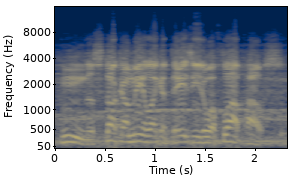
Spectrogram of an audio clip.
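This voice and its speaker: A man's voice: on the high side, lively intonation, quick pace, lightly acted. An actor playing a world-weary, wisecracking private eye in a 1930s radio play, full of slangy tough-guy talk. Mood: wry, tense. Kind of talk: old-time radio drama acting. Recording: faintly noisy old-time radio recording.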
